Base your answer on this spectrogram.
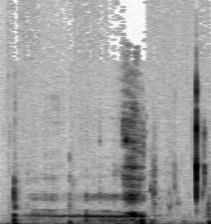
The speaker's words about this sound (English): Like, all right, we both drinks at the same time. We both had to take a sip after that one.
